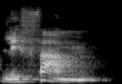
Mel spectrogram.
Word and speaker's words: femme: « Femme » s'écrit avec un « e », mais on le prononce comme un « a ». Les femmes.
